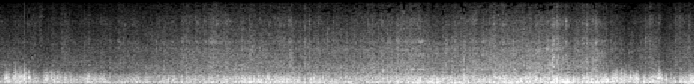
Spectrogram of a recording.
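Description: Metre-gauge passenger coaches rolling past, their wheels clicking over rail joints, with a steady rumble of running gear between the clicks.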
